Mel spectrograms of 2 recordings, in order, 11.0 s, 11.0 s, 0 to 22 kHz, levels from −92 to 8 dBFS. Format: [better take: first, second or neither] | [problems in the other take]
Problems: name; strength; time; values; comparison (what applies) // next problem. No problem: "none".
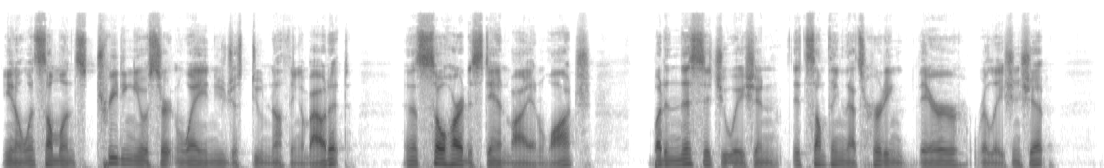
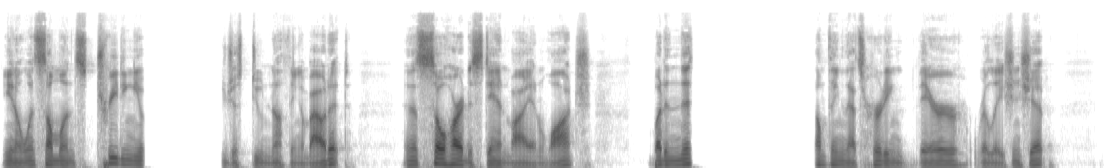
first | audio cutting out; at 1.5 s for 1 s and at 7 s for 1 s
